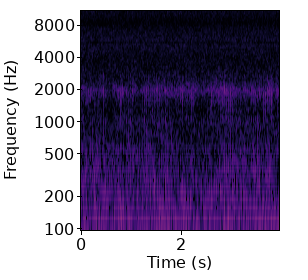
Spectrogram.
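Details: Continuous purr during nursing from a Maine Coon kitten 43 days old, a deep rolling vibration that swells and eases slightly, otherwise unbroken, with soft hiss behind.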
